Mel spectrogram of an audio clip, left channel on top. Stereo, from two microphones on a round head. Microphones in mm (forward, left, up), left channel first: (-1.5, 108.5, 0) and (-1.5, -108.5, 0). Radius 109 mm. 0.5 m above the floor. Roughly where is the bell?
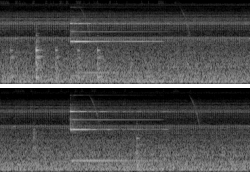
Centre.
